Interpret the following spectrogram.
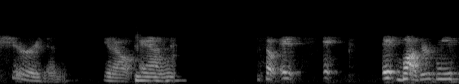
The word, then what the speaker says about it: Cheridan: So it's just an instantaneous when, if somebody says it incorrectly, I will just smile and say, oh, it's actually Sheridan, and so it bothered me for many years, but I think as I've gotten older, I'm like, it's all right.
